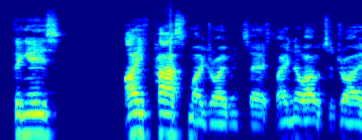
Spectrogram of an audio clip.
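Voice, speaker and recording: A man's fairly high-pitched voice with a Welsh accent. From Wales. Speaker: gaming live streamer. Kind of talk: casual chat. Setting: live stream with headset. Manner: repetitive, halting.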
